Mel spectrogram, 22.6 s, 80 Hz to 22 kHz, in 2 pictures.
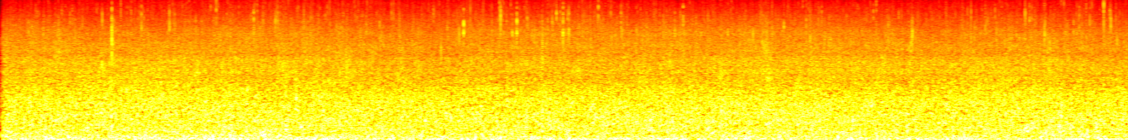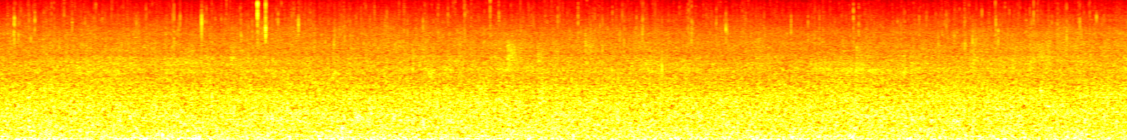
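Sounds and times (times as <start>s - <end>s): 
rain splattering on a city street: 0.0s - 22.5s.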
